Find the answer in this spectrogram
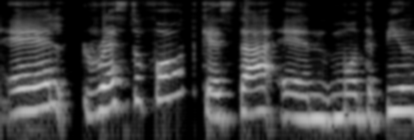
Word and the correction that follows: Montpellier: Francia. ¿O cómo se pronuncia, amiga? Montpellier, Montpellier.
